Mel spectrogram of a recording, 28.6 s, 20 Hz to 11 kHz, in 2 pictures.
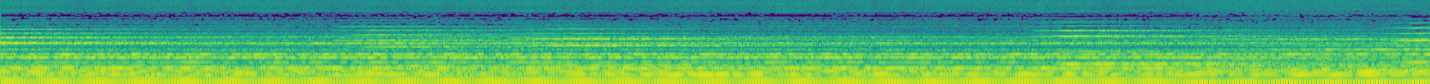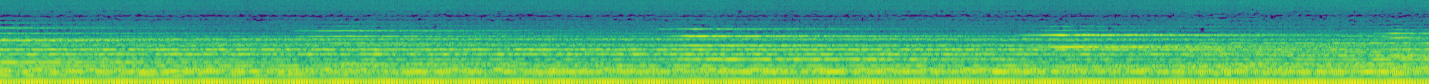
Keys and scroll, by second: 2.0 space, 3.0 space, 4.6 space, 18.7 space.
